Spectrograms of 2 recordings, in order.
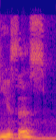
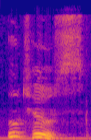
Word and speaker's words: Euthes: Last name is pronounced Euthes. Unless, of course, you happen to be in Norway, in which case it is pronounced Uthus.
